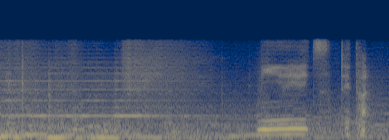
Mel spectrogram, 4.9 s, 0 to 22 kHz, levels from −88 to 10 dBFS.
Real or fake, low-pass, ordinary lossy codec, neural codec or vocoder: fake; none; none; codec, 16 kHz, 0.5 kbps, FunCodec, trained on Chinese and English, 25 frames a second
